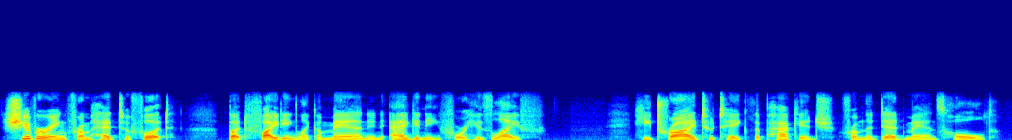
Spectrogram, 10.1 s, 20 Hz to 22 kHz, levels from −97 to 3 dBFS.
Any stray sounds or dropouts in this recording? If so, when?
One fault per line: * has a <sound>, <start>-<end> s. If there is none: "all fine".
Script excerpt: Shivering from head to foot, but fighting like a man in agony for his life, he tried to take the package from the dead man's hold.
all fine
